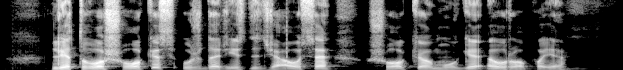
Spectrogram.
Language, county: Lithuanian, Šiauliai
